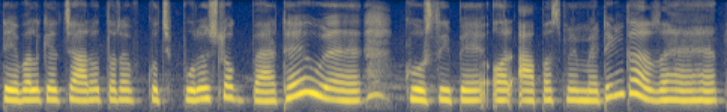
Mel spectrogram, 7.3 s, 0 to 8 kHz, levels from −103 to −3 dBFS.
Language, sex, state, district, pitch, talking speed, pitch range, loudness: Hindi, female, Jharkhand, Garhwa, 230 Hz, 155 wpm, 220-250 Hz, -14 LUFS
